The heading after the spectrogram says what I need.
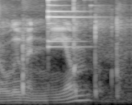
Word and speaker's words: aluminium: just go with aluminum if i say aluminum and you don't recognize it i'm probably talking about aluminium uh however i don't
